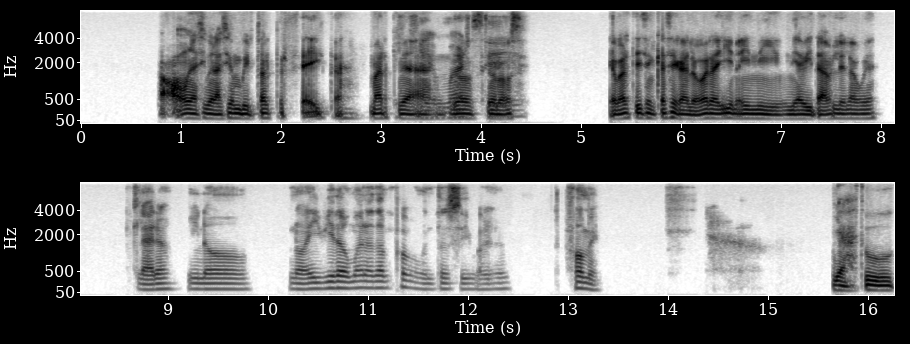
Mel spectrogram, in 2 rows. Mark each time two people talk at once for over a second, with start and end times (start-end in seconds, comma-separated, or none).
3.1-4.4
